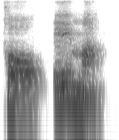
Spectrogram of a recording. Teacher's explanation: And then following the usual stress rules, I would stress next to the last.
